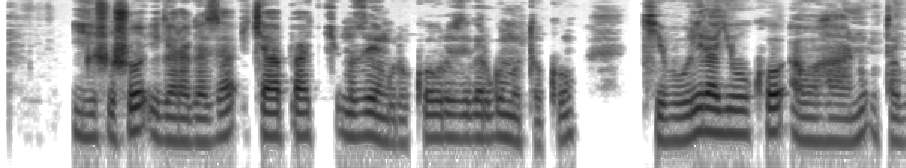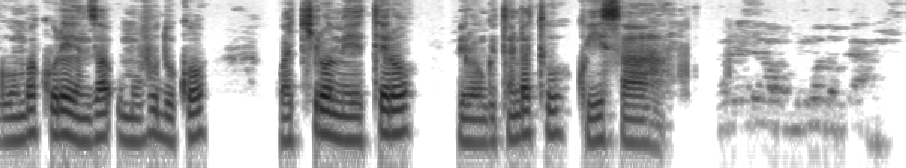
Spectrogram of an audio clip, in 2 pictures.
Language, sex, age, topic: Kinyarwanda, male, 18-24, government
